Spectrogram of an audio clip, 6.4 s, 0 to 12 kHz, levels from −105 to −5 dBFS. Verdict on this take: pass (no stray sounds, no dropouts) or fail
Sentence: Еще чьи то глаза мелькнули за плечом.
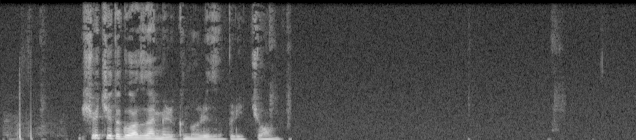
pass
